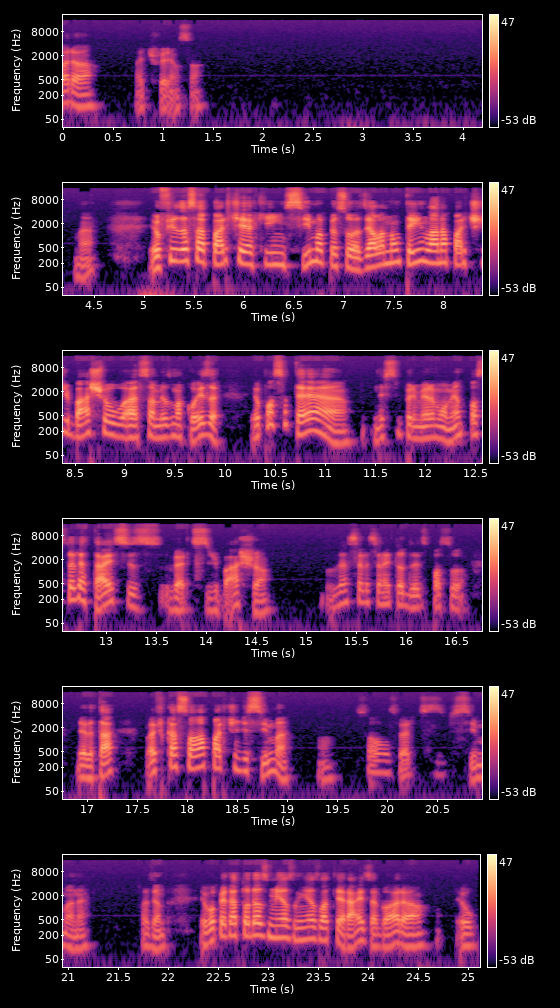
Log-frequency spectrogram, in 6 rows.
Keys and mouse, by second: 4.8 middle click, 6.3 1, 6.7-8.0 middle drag, 9.8 KP_1, 10.6 1, 11.4 alt+z, 11.9 click, 13.8 Delete, 17.2 middle click, 17.7 alt+z, 18.0-20.8 middle drag, 21.0 shift+middle click, 22.2 2, 23.0 click, 24.3 middle click.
